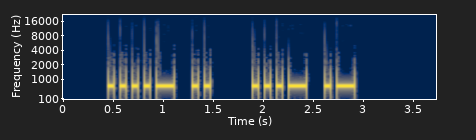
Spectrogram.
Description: Morse code, heard as a keyed tone, about 20 wpm, 700 Hz. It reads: 4I VA
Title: Winter Field Day Exchanges 20wpm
